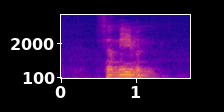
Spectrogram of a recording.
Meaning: 1. to hear 2. to question, to examine 3. to comprehend, to understand
- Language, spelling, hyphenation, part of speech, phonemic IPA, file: German, vernehmen, ver‧neh‧men, verb, /fɛʁˈneːmən/, De-vernehmen.ogg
